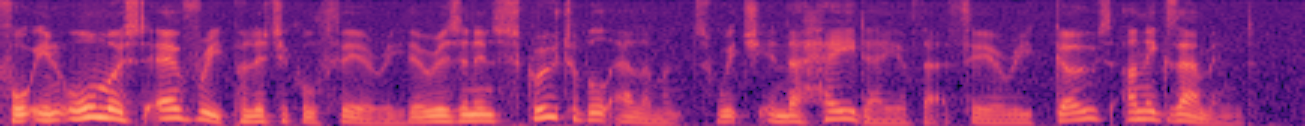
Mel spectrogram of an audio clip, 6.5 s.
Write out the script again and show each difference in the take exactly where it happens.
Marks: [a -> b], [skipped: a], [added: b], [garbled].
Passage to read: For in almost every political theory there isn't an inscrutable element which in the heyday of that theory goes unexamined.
For in almost every political theory there [isn't -> is] an inscrutable element which in the heyday of that theory goes unexamined.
